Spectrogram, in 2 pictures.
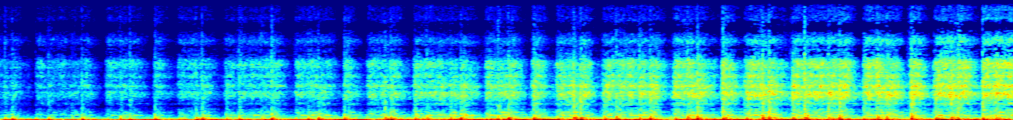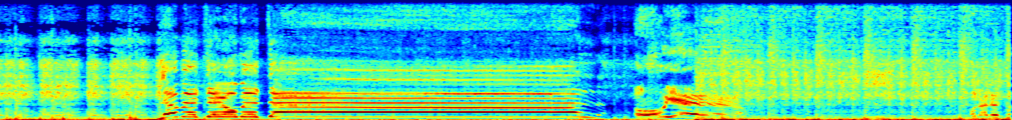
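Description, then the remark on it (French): Harsh, metal-style screamed growls roar over a loud, dense wall of distorted sound, breaking near the end into a long sustained high-pitched scream before the raw growling resumes. “et vous l'avez demandé parce que la semaine passée c'était trop bon, mais on le ramène cette semaine, c'est la météo métal.”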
